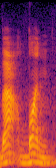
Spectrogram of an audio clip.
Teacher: Jelas bunyi nun yang mati. Sebab tanwin ni asalnya ada nun mati kan. Ba'dhan. Da dengan nun yang mati. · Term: bacaan yang jelas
